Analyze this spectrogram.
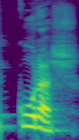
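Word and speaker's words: chorus: एस क्या पढ़ेंगे दोस्तों इसे पढ़ेंगे कोरस चौरस नहीं पढ़ लीजिएगा क्या पढ़ेंगे सी एच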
